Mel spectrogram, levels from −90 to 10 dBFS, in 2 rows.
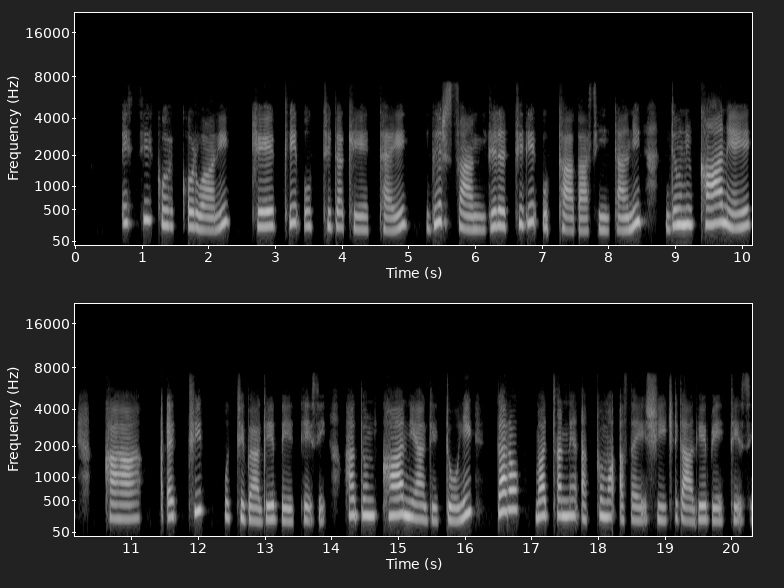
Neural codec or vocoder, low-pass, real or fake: codec, 16 kHz, 0.5 kbps, FunCodec, trained on LibriTTS, 25 frames a second; 7.2 kHz; fake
